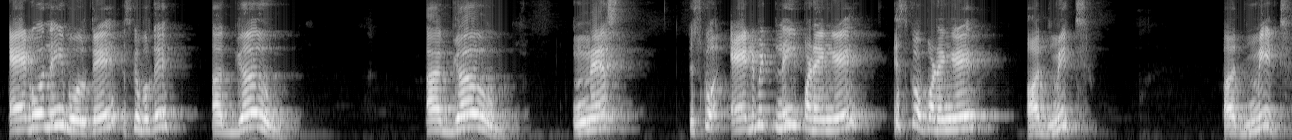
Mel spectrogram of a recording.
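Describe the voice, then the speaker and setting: A man's voice: extremely high pitch, a bit bright, roomy sound. A male English teacher giving a classroom pronunciation lesson, asking rhetorical questions and repeating each sound as a drill.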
